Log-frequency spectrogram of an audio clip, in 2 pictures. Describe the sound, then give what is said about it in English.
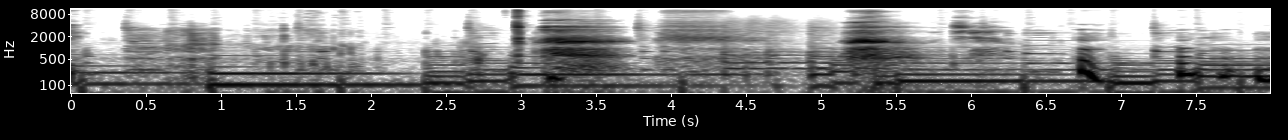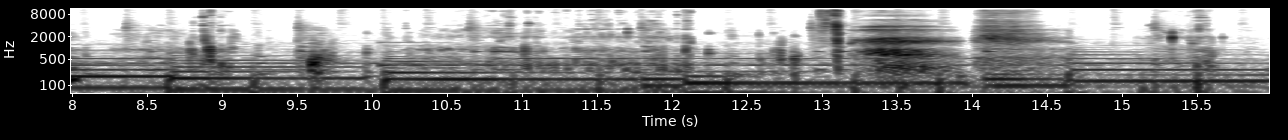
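A few loud slurping sips of warm tea break through a steady music bed, with a person speaking between the sips. “Let me get some tea though. Hold on. This tea tastes so good. Y'all just don't even know how good this tea tastes.”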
